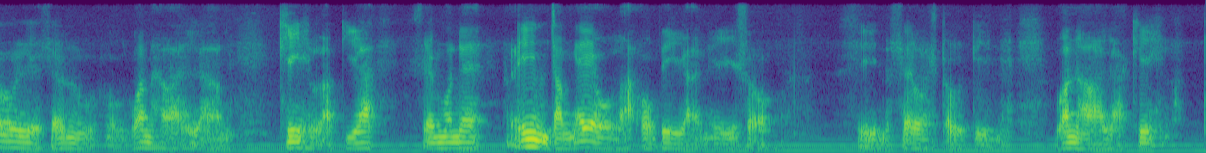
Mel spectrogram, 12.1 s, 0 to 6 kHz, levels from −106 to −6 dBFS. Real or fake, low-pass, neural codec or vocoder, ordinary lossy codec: fake; 5.4 kHz; codec, 32 kHz, 1.9 kbps, SNAC; none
